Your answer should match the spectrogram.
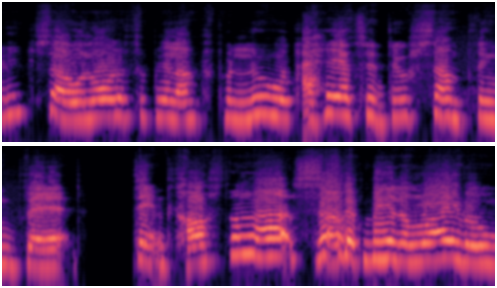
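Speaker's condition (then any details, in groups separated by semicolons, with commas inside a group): Cerebral palsy; mild form; could not always articulate well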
